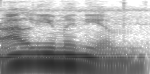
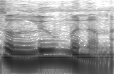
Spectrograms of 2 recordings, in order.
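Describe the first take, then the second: First: The word is said with a British pronunciation. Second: The word is said with an American pronunciation. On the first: The speaker calls it right. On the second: The speaker calls it wrong.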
